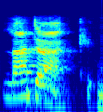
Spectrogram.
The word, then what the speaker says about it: Ladakh: Ladakh.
